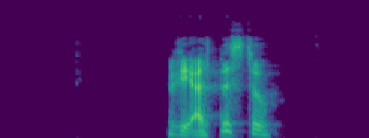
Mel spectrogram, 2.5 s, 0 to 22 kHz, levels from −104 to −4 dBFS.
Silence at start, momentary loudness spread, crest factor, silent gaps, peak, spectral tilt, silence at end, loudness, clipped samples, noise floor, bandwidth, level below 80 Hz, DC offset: 1.15 s; 15 LU; 32 dB; none; -4 dBFS; -2 dB/octave; 0.65 s; -29 LUFS; under 0.1%; under -90 dBFS; 9 kHz; -74 dBFS; under 0.1%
